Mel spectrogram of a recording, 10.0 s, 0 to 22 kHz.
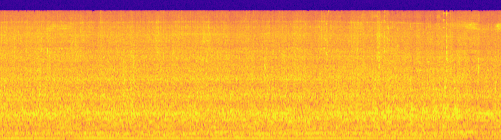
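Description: Shantui DH17 crawler bulldozer's diesel engine running steadily under load as it pushes sand with its blade.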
